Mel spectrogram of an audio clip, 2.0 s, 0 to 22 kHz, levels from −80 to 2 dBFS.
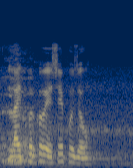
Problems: none marked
